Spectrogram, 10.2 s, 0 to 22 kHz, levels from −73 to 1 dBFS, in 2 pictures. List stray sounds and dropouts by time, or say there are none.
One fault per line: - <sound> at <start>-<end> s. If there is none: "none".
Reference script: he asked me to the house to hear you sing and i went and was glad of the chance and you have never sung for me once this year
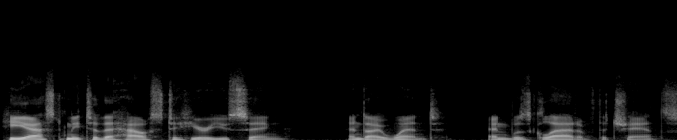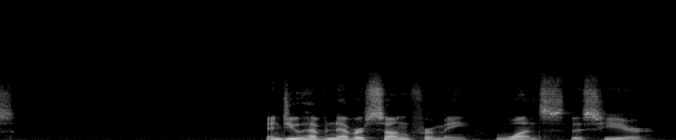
none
